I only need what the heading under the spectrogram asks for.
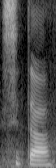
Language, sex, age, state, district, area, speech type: Santali, female, 18-30, West Bengal, Birbhum, rural, read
